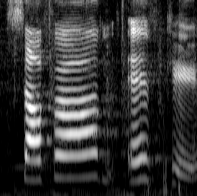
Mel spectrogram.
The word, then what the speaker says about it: Safa Evke: Safa Evke, if I'm pronouncing it correctly, is that right?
